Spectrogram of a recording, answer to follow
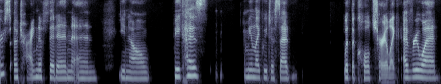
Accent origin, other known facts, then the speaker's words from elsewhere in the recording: Ohio, United States; also born or lived in Texas; now in Florida, United States; I grew up in Ohio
